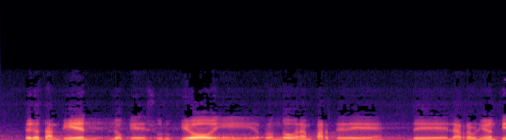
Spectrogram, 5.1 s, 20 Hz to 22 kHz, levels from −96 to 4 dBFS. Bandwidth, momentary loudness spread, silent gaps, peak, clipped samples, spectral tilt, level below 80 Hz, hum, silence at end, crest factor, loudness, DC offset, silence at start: 4.2 kHz; 16 LU; none; -2 dBFS; under 0.1%; -8 dB/octave; -58 dBFS; none; 0 s; 18 dB; -19 LUFS; under 0.1%; 0.25 s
